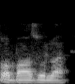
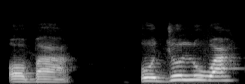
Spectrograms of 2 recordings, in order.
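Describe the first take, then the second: First: The name is said with a z sound. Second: The name is said with a j sound. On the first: This is how the name is written. The speaker calls it wrong. "It's not Oba Ozolua" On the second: This is the real name. The speaker calls it right. "The real name of Oba Ozolua is called Oba Ojoluwa"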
